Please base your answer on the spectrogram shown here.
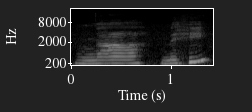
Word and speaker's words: ngā mihi: to make sure that you knew how to pronounce it and what it means. So this is ngā mihi, and you're probably familiar with that.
